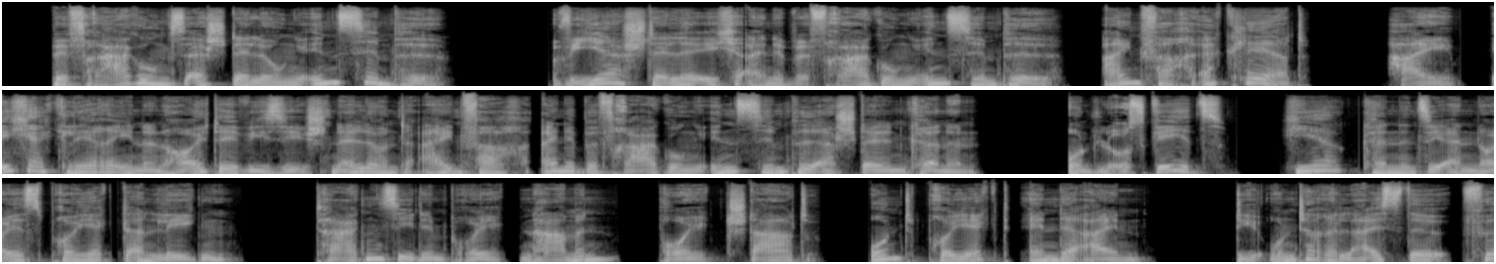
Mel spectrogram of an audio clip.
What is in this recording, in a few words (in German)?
E Learning; Anwendung - SIMPL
